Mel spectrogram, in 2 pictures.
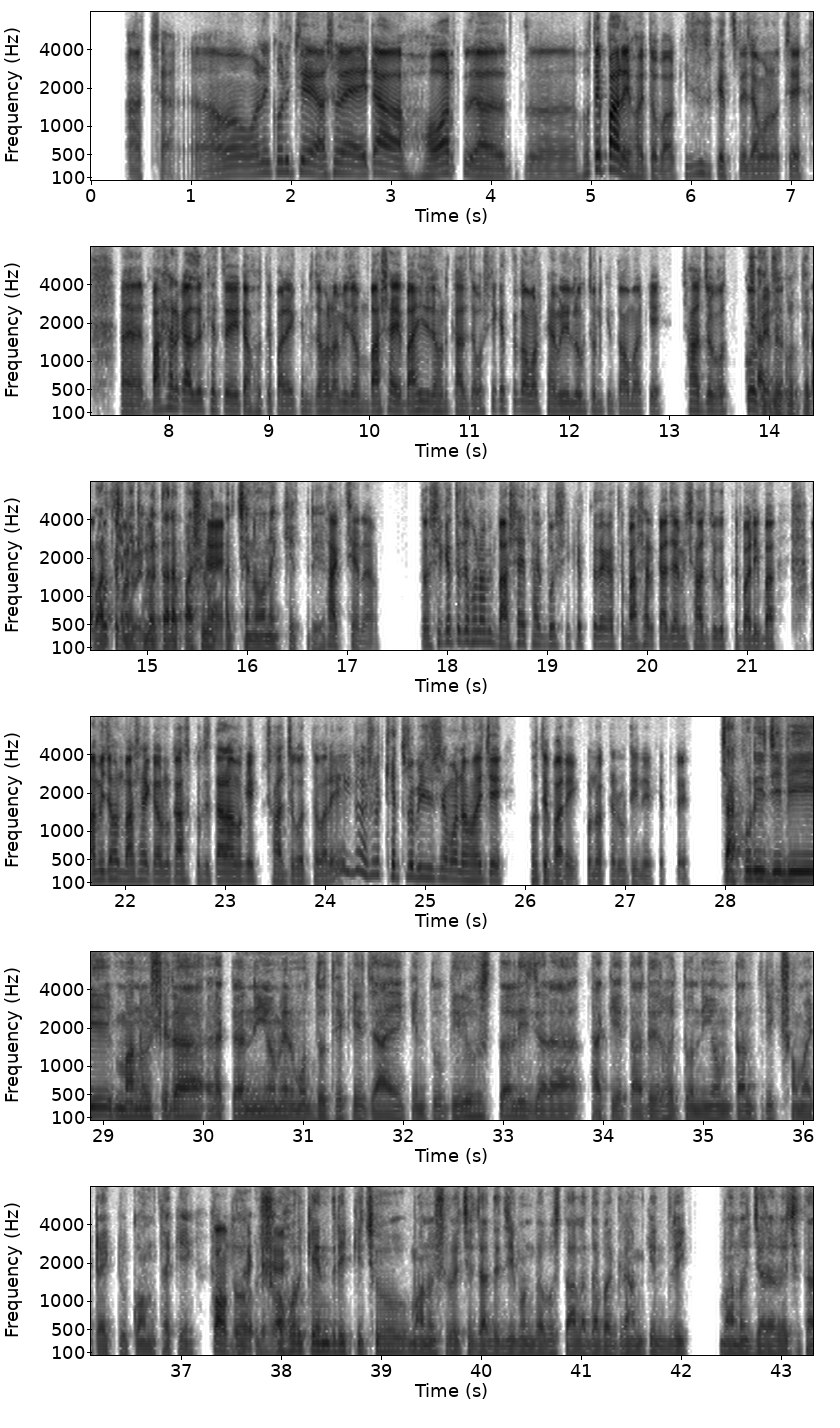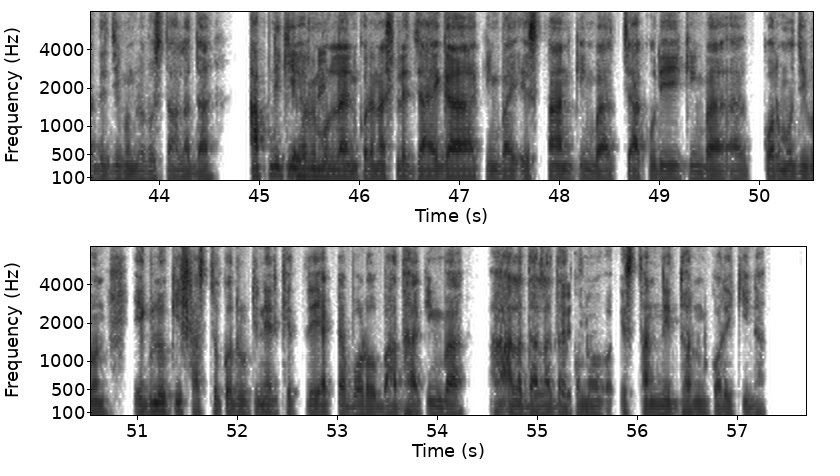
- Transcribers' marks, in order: "আমি" said as "আমা"; "কোন" said as "কাওনো"
- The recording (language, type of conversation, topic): Bengali, podcast, তুমি কীভাবে একটি স্বাস্থ্যকর সকালের রুটিন তৈরি করো?
- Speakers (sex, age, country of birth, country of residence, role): male, 25-29, Bangladesh, Bangladesh, guest; male, 40-44, Bangladesh, Bangladesh, host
